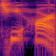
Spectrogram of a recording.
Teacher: tr makes the chch sound like chicken plus the r together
